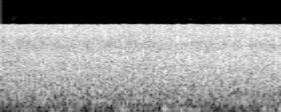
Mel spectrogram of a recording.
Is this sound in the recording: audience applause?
no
